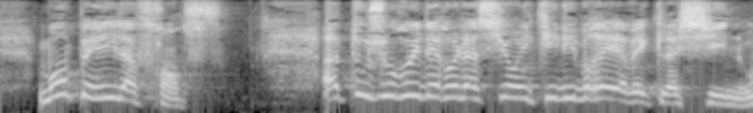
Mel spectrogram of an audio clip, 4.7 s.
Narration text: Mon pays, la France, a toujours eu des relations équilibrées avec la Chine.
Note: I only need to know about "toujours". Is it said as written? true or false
true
